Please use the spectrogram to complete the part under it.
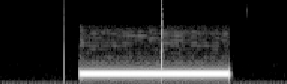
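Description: Telephone busy signal: a single steady, loud electronic tone held for about one second after a faint click, then silence.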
